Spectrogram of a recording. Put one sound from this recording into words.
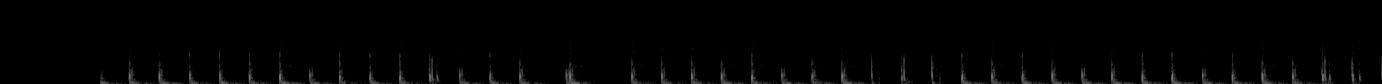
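Quick footsteps run across a hard stone floor.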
